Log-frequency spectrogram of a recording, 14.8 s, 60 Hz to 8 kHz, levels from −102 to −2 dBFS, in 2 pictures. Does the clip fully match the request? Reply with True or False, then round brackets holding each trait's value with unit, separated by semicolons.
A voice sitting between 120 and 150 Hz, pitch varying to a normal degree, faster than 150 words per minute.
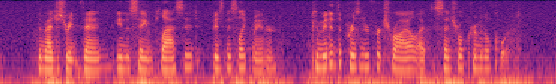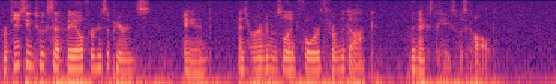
True (140 Hz; 3.1 semitones; 165 wpm)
